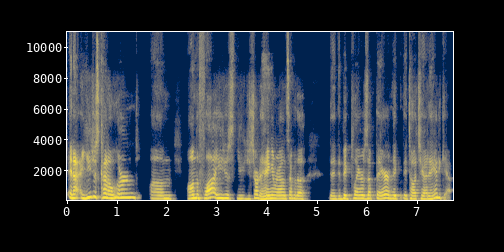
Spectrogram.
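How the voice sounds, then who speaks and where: A man's voice: high-pitched, steady tone, brisk. A man hosting a casual podcast interview, hesitant and often searching for his words.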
